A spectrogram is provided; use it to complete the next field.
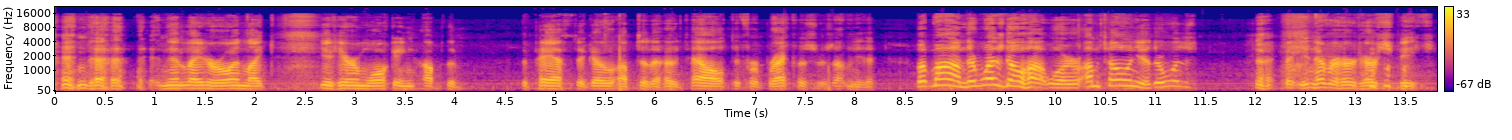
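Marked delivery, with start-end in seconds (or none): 8.6-11.4 very high, loud, annoying, obnoxious complaining whine. Retelling what he would say to his mom on the way to breakfast, imitating a loud annoying voice. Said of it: "real loud, obnoxious, annoying voice".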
